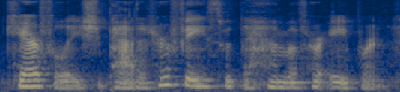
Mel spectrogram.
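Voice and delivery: ordinary delivery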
